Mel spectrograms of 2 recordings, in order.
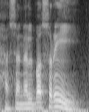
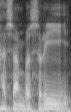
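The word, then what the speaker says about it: Hasan al-Basri: ucapan kata-kata yang diucapkan dari Hasan al-bashri bukan Hasan Basri tabiin ya ya sampai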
